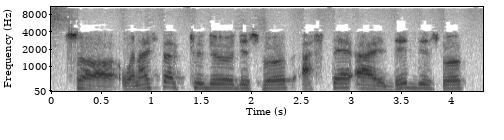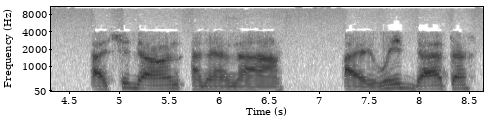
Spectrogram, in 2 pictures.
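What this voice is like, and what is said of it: Non-native English accent. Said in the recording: “I'm not really good on English because I got accent. ... I tried my best in English, but that's not my original language.”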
